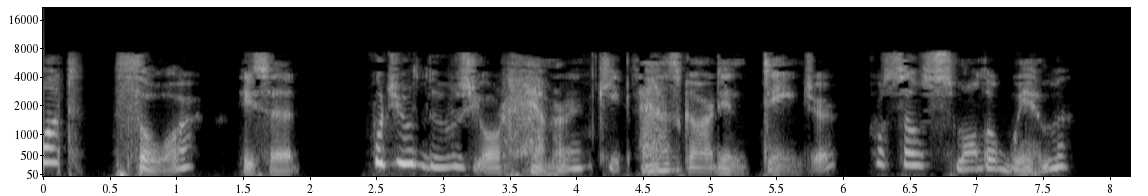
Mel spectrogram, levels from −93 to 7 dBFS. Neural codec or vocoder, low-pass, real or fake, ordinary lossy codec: codec, 16 kHz, 16 kbps, FunCodec, trained on LibriTTS, 50 frames a second; 7.2 kHz; fake; MP3, 32 kbps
